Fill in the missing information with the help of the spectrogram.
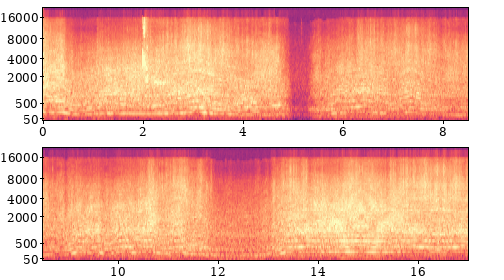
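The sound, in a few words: race car burnout and engine blow in a racing video game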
